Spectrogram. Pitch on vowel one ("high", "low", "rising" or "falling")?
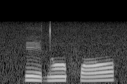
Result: falling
